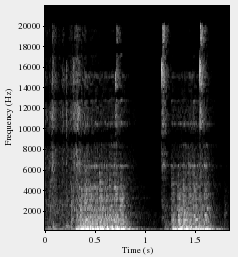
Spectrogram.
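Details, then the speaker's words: 28DDS travel trailer slide-out room fully extended via wall switch: two short gritty buzzing bursts with low rumble as the slide motor clutch slips/ratchets at full travel, the normal signal that it's tight. "Once it's out all the way, it'll stop moving and you'll hear that ratchet noise. And that's the motor clutch slipping to tell you it's tight."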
